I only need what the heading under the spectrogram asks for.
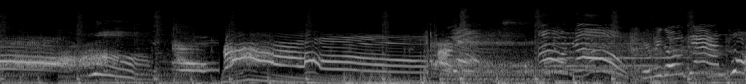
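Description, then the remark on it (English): Electronic Stretch Screamers toys screaming as they are stretched: a loud, continuous stream of overlapping wails that swoop up and down in pitch, strained and almost cat-like, over a low rumbling background. “Electronic stretch screamers. They scream when you stretch them and come back for more.”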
